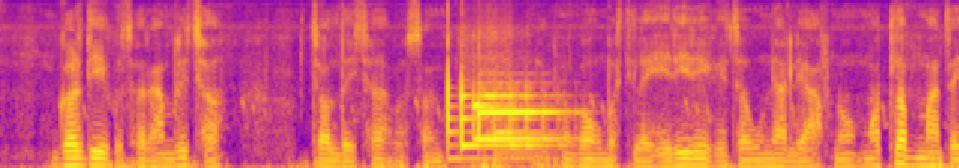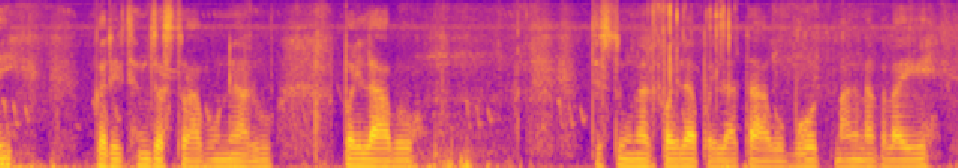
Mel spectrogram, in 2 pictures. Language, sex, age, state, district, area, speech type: Nepali, male, 30-45, West Bengal, Kalimpong, rural, spontaneous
